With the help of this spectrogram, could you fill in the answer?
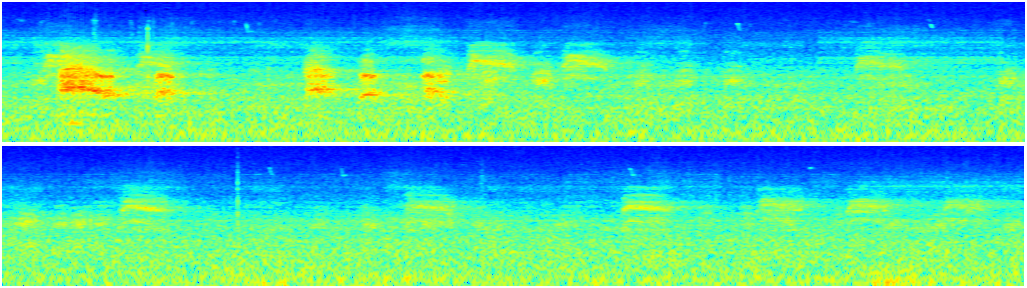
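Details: Roe deer alarm barking, or Schrecken: a series of short, hoarse barks, loudest in the first seconds and then fainter and irregular over about twenty seconds, against a continuous low background rumble.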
